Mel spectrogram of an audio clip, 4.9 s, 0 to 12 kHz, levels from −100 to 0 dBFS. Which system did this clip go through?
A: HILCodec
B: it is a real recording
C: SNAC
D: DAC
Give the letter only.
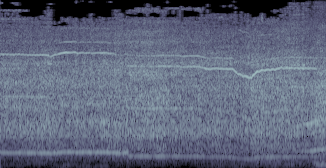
B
